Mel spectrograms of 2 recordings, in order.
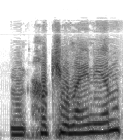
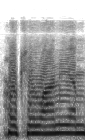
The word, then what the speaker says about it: Herculaneum: Herculaneum for English speakers, is it Herculaneum as opposed to? Excuse us. Technology-wise, there we go. Herculaneum for English.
